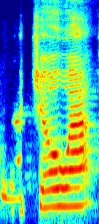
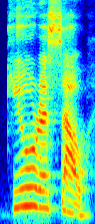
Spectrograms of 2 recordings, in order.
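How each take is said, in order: First: The second C is not sounded as S. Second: The second C is sounded as S. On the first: The speaker calls it wrong. "most of the time it's still pronounced wrongly" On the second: The speaker calls it right. "you have to pronounce that C as an S"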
